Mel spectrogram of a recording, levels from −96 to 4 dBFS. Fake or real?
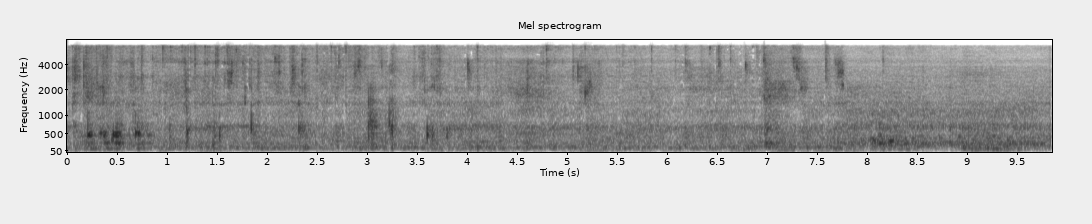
fake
